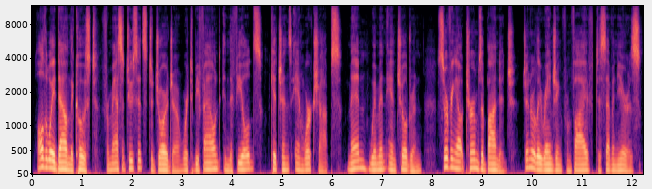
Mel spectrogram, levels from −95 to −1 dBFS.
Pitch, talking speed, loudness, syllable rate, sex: 120 Hz, 175 wpm, -18 LUFS, 4.7 syllables/s, male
